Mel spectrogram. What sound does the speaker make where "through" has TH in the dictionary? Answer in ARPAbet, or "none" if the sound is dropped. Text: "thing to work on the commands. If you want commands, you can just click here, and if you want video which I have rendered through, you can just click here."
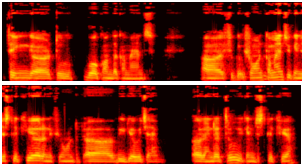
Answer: T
